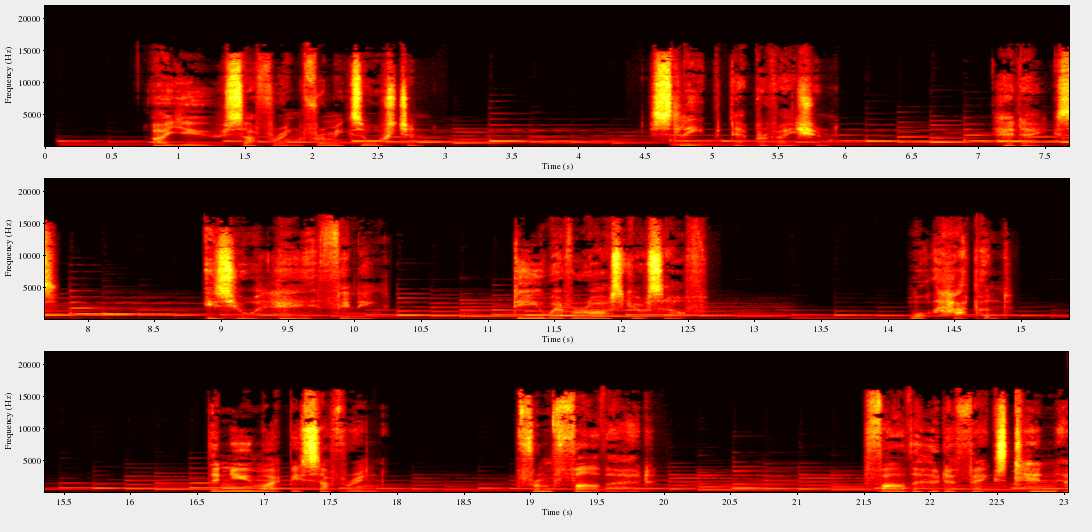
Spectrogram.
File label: London, Essex lad. Versatile and funny; Nike Running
